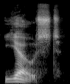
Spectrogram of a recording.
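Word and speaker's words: Joost: I've recently come to understand, I believe, I'll probably get it wrong again, but his name sounds like toast, so it's Yost.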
